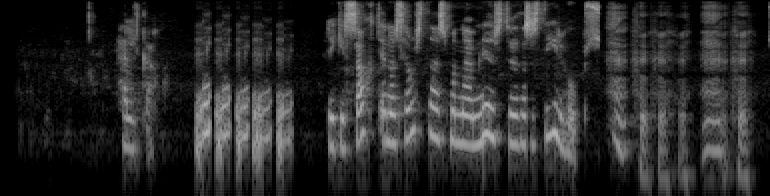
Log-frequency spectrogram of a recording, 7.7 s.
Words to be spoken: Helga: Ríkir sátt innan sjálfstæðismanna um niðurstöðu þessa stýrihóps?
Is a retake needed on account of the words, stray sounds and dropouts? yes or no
yes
